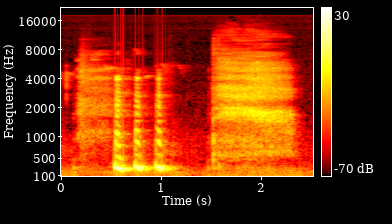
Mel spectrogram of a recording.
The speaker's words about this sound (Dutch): Hi Dino, daar is de kat weer. Lekker tegen de microfoon aan. Ja, mag iedereen horen hoe jij het knorren bent?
